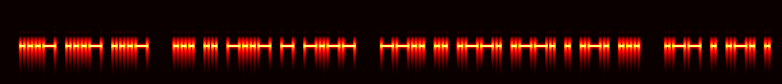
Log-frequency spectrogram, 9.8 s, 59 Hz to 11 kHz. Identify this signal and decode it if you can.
Morse code, heard as a keyed tone, about 25 wpm, 630 Hz. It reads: VVV SIXTY ZIPPERS WERE
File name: pangram-fs-25-cs-25-sixty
